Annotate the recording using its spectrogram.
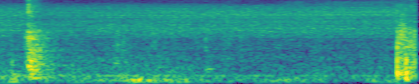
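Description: Steady outdoor background hiss, with one brief sharp click about a fifth of a second in.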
